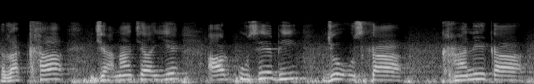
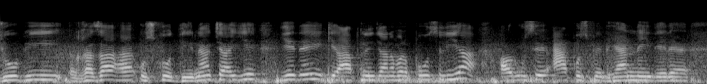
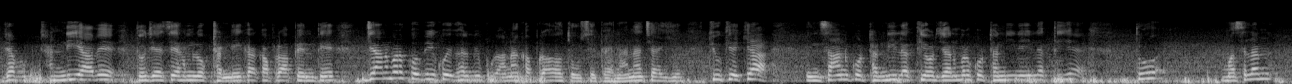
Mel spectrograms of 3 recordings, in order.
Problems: constant background noise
